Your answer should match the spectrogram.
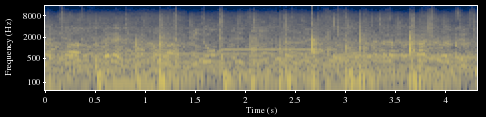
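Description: A basketball dribbled on an asphalt outdoor court, bouncing several times at an uneven pace, over the voices of players and onlookers.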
